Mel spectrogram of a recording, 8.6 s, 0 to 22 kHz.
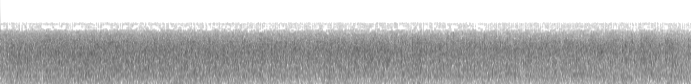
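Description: Studio audience applauding steadily after a song, heard on a 1950s radio broadcast recording.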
